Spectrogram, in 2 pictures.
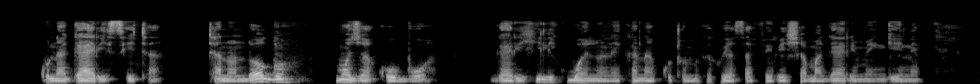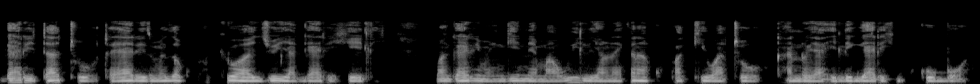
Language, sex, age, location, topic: Swahili, male, 18-24, Kisii, finance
